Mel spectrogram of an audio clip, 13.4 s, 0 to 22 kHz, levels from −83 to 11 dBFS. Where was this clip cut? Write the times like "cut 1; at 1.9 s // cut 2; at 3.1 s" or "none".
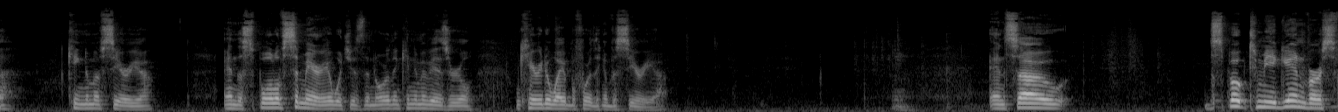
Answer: cut 1; at 5.2 s // cut 2; at 6.0 s // cut 3; at 12.1 s

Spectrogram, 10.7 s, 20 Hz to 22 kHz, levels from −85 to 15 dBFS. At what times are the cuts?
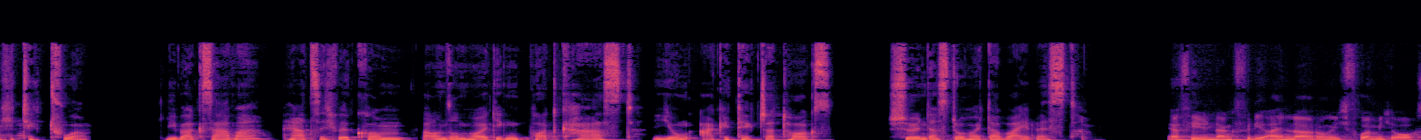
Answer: none

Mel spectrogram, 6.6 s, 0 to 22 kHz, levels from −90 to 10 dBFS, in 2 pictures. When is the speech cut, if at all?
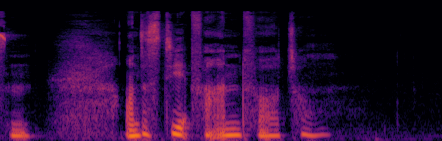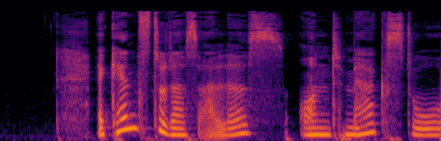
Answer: cut 1; at 1.1 s // cut 2; at 1.4 s

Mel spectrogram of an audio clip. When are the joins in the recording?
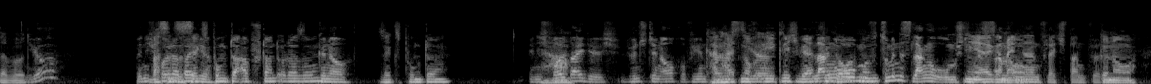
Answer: none

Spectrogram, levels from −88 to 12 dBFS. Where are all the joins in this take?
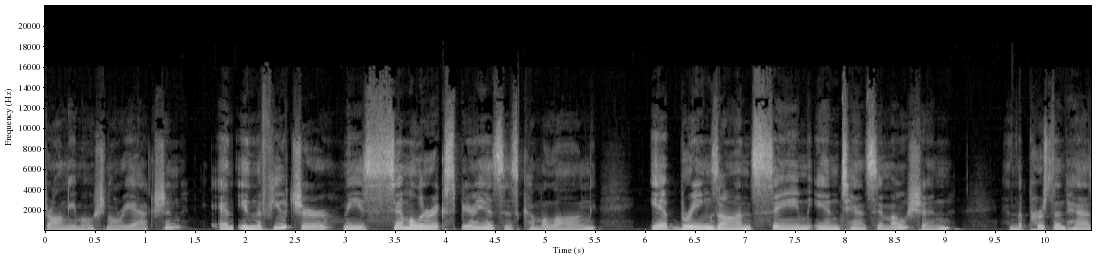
cut 1; at 1.9 s // cut 2; at 3.0 s // cut 3; at 7.1 s

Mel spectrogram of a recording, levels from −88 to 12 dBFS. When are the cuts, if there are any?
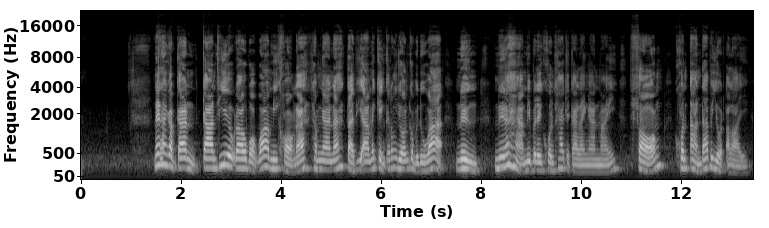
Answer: cut 1; at 2.4 s

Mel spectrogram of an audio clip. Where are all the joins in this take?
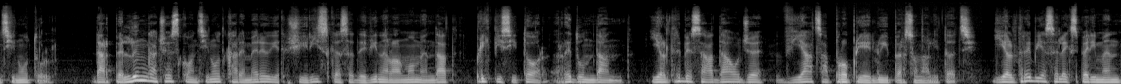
cut 1; at 2.8 s // cut 2; at 9.8 s

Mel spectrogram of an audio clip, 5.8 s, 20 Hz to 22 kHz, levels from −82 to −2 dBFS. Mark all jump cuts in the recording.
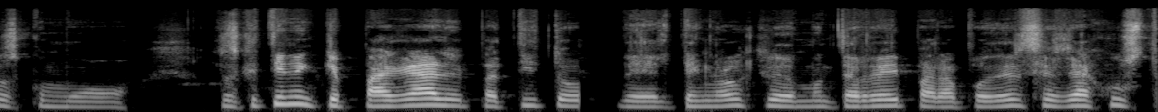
cut 1; at 2.9 s

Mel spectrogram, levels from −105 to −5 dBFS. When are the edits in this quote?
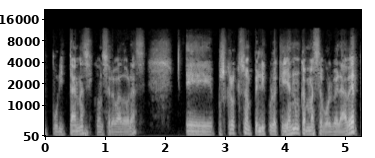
none

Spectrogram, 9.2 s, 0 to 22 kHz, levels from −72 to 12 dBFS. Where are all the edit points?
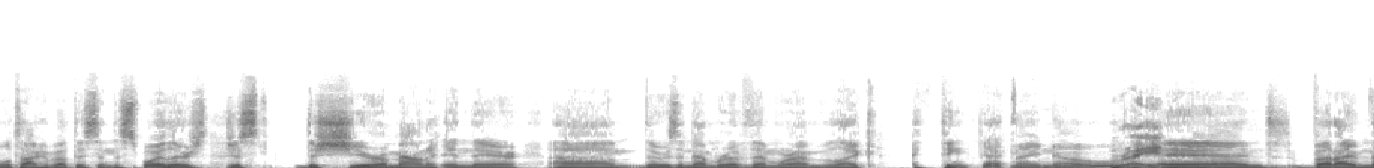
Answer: cut 1; at 1.5 s // cut 2; at 1.9 s // cut 3; at 2.9 s // cut 4; at 3.6 s // cut 5; at 6.7 s

